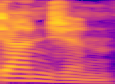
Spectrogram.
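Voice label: "dungeon", US English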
